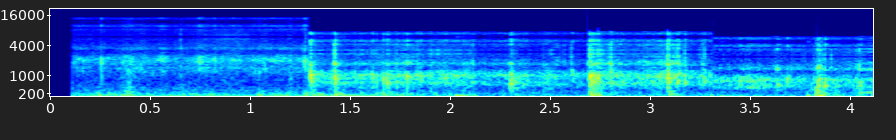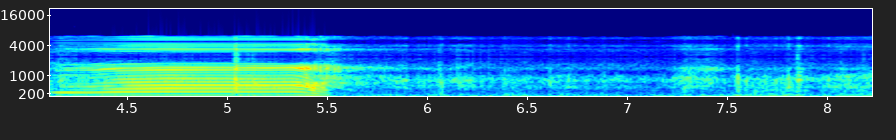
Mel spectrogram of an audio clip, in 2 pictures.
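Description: A man's long drawn-out shout of "steeeeze", one held call lasting about a second and a half that drops in pitch at the end. Scattered knocks and a low hiss surround it.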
